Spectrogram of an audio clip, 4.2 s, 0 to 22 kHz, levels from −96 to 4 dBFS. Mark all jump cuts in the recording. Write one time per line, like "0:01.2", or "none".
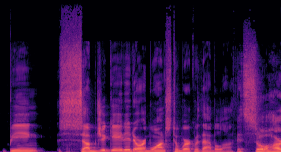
0:02.2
